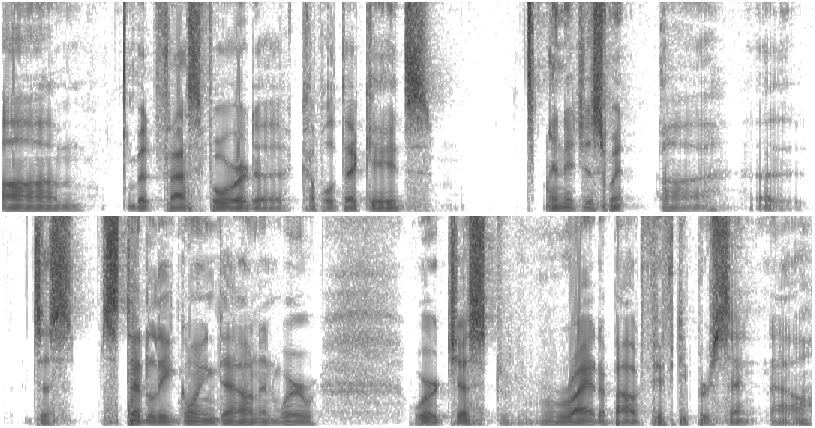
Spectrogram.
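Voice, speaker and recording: In an Alaskan accent, a man speaks at a fairly slow pace with long, frequent pauses, his very deep, low voice in a monotone, flat intonation. The recording is very clean and dry, close with no echo, over a silent background. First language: Yupik. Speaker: dancer and teacher. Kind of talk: speech at fellows gathering. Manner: halting.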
